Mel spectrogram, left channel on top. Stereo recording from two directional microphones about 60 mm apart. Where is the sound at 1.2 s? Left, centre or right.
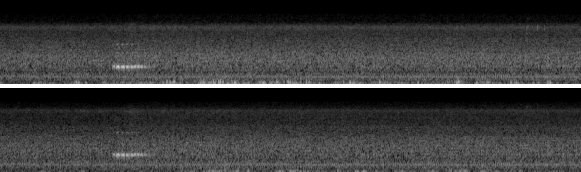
Left.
